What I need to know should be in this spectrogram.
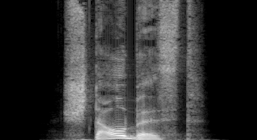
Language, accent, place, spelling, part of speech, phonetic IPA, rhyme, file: German, Germany, Berlin, staubest, verb, [ˈʃtaʊ̯bəst], -aʊ̯bəst, De-staubest.ogg
- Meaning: second-person singular subjunctive I of stauben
